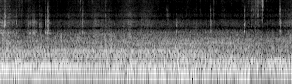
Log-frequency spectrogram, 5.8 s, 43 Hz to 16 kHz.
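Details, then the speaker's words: 2011 Hyundai i30 2.0 gasoline, road test on the same irregular street after replacing stabilizer bar bushings and both end links for a suspension knocking complaint: steady road rumble and tire noise, no clunks over bumps. Suspension now quiet. "Eh, já viram o comportamento do carro já mudou, ó, já parou o barulho, tá?"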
